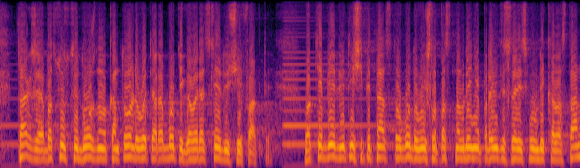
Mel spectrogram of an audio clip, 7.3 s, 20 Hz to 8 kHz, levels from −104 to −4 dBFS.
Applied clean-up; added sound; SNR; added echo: none; Acoustic guitar; 19 dB; none.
